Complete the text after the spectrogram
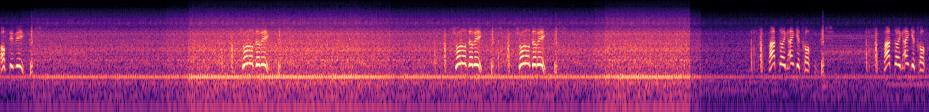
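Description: A fire engine siren wails in short bursts.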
